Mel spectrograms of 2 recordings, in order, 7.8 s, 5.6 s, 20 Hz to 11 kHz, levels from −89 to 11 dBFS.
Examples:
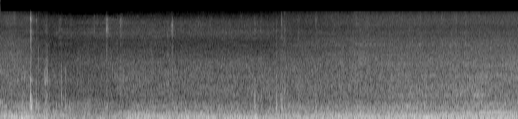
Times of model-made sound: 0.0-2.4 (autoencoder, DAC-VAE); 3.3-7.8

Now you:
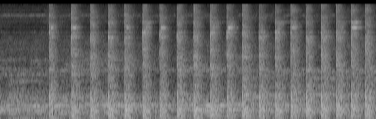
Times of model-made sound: 0.0-5.6 (autoencoder, DAC-VAE)

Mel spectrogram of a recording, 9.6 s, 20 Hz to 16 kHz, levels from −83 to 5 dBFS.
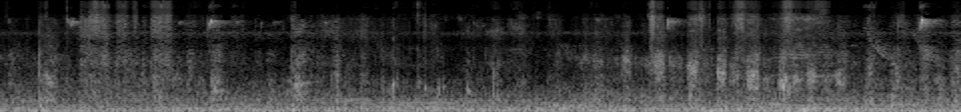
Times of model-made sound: none

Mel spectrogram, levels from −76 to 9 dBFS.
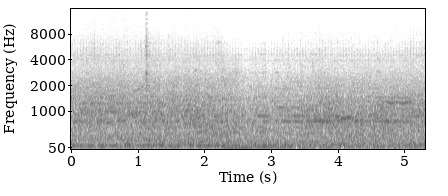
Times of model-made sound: none

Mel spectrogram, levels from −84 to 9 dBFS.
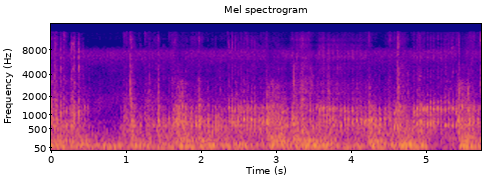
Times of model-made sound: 3.0-4.2 (autoencoder, DAC-VAE)

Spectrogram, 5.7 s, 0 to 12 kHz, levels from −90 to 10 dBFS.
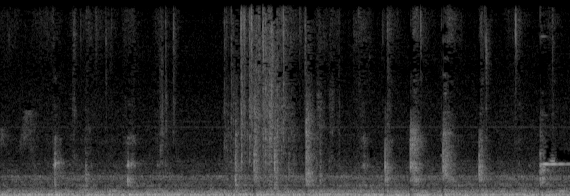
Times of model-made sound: none

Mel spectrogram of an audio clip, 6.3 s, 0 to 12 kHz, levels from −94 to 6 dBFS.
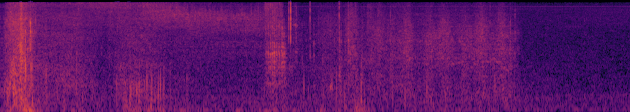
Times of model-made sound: none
